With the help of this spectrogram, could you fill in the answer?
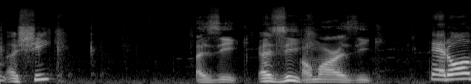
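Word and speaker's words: Asik: They had Omar, how did you pronounce his last name? Azik.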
